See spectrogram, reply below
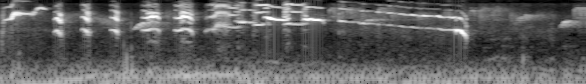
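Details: Black-winged myna phrase for luring birds: about eight quick chirps in a row, then two long clear whistles sliding steadily downward together before fading, followed by a faint high note.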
